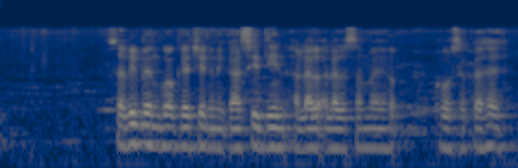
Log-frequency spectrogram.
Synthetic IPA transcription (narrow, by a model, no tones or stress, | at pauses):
səbʱibɛ̃ŋkõket͡ʃʰɪknɪkaːʃid̪iːnɐləɡə̰ləɡsəməjɦosəkaɦɛː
